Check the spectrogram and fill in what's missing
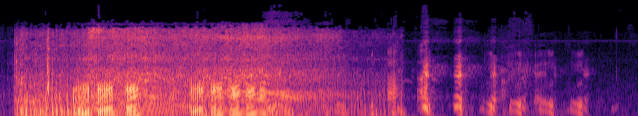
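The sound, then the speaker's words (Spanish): A voice imitates a chainsaw, revving up and down in a loud, buzzing drone for about three seconds, then sputtering into a series of short, choppy bursts. “Vamos a escuchar la motosierra Steel.”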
